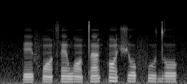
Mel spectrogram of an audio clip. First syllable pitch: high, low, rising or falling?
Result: low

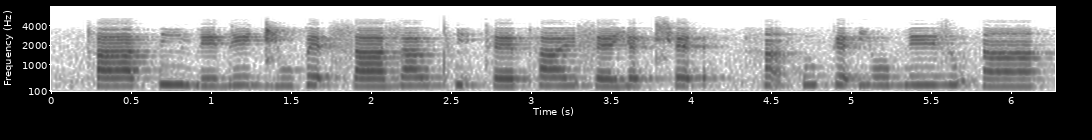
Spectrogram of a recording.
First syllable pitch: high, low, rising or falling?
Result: low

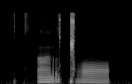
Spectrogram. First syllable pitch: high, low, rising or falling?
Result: low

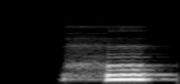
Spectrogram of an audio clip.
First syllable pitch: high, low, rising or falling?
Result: high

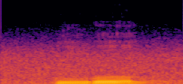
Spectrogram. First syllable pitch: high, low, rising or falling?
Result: high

